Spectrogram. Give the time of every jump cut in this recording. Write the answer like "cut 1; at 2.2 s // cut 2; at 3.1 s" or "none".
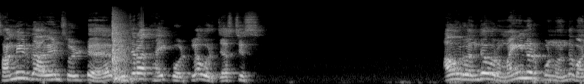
none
